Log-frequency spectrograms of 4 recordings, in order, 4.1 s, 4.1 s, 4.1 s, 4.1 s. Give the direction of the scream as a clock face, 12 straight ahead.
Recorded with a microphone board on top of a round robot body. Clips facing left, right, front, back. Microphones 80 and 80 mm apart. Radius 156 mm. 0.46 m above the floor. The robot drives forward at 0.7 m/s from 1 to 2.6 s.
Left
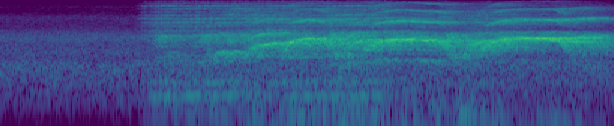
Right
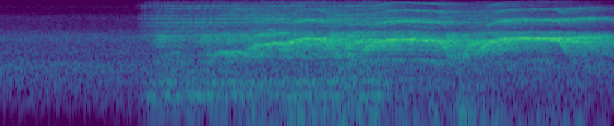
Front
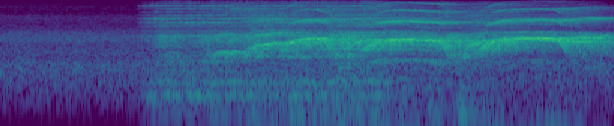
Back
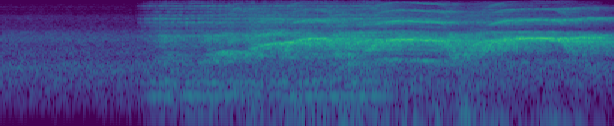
1 o'clock.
